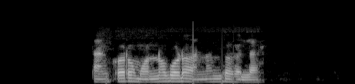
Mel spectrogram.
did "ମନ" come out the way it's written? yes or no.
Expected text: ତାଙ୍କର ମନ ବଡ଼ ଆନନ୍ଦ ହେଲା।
yes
